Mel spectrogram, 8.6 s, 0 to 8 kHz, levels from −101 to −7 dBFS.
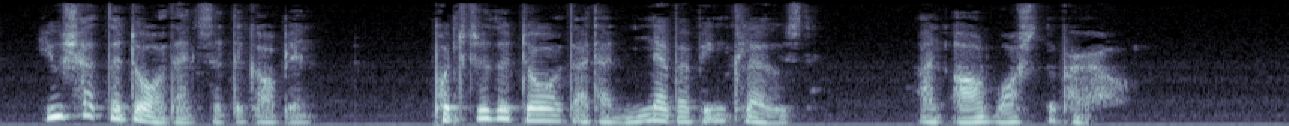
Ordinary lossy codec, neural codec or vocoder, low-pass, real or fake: MP3, 48 kbps; none; 7.2 kHz; real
